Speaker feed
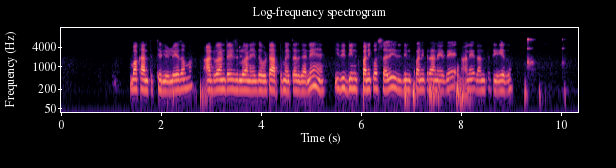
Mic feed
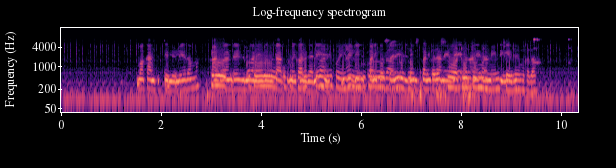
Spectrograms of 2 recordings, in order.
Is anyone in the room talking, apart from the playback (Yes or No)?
Yes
